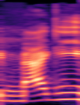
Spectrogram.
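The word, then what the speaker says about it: MAGI: short do you say Maggie mag you know how do you say the acronym Maggie is usually what I say this a little bit easier right okay so we're talking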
